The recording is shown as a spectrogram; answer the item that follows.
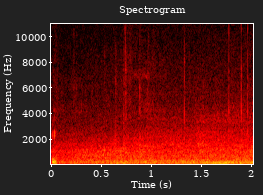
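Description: Steady low background rumble of distant city traffic outdoors, with a few faint ticks.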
